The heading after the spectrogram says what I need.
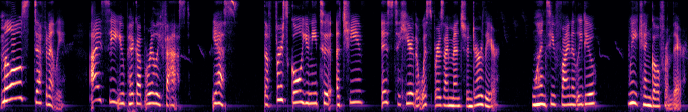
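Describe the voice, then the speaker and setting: A gentle, ageless elf woman, voiced by a woman in an ASMR roleplay, patient and kind as she teaches. Her voice sits a little high and unhurried, each phrase drawn out slowly. Now and then it sinks into a hushed whisper. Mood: gentle, soothing. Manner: soft-spoken, slow and patient, drifting into whispers. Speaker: voice actor.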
